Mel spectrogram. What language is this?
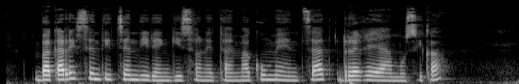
Basque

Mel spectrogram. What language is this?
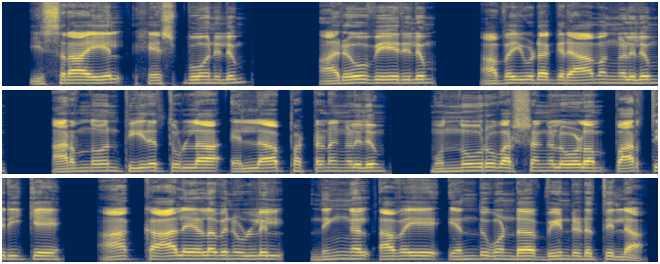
Malayalam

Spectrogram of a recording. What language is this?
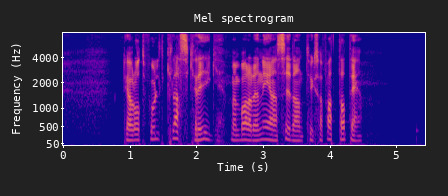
Swedish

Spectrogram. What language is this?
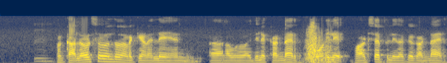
Malayalam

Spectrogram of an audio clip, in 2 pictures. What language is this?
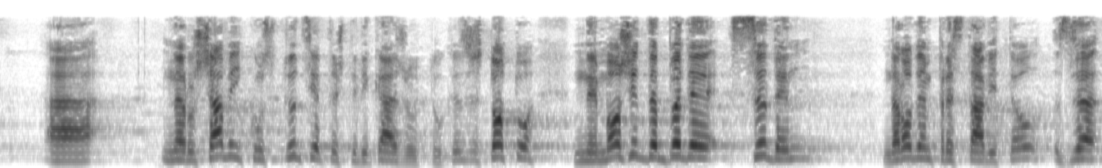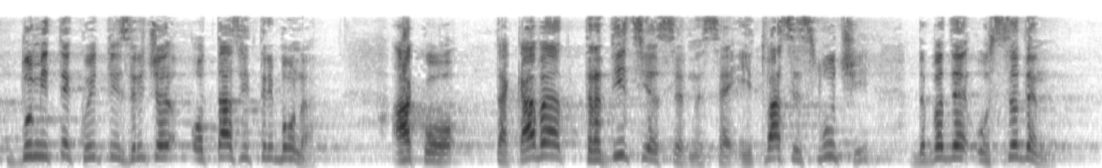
Bulgarian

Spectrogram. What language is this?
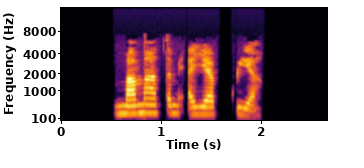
Yanahuanca Pasco Quechua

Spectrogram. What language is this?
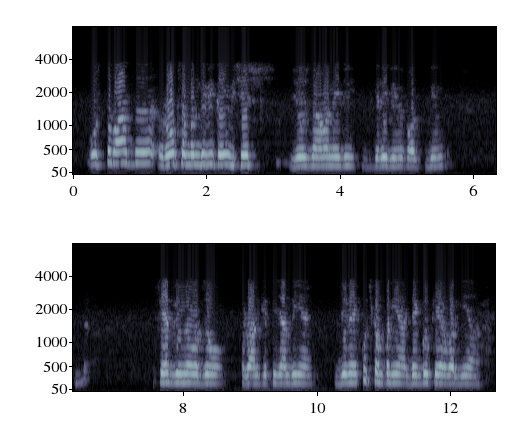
Punjabi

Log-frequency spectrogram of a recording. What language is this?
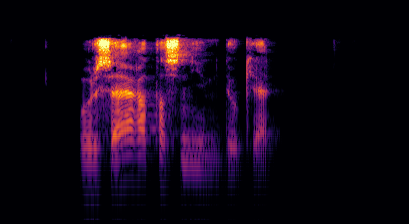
Kabyle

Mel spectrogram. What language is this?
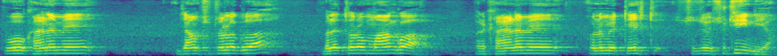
Sindhi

